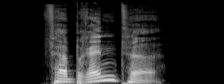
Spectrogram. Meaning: first/third-person singular subjunctive II of verbrennen
- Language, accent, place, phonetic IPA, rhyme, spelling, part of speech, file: German, Germany, Berlin, [fɛɐ̯ˈbʁɛntə], -ɛntə, verbrennte, verb, De-verbrennte.ogg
